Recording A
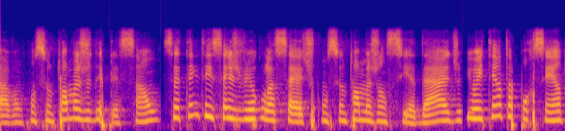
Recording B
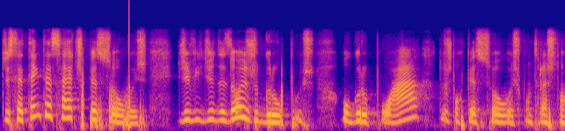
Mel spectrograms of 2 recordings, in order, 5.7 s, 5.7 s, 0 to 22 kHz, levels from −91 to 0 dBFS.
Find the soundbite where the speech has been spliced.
B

